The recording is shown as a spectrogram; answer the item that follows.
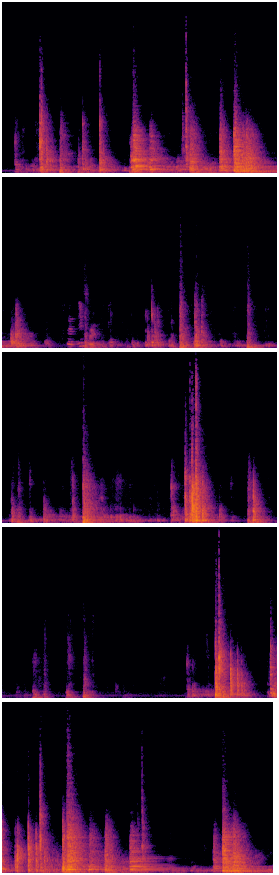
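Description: Table football in play: rapid, irregular clacks and knocks of the hard ball being struck by the plastic players and hitting the table walls, with rods banging in between. There is a brief lull a little past the middle.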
